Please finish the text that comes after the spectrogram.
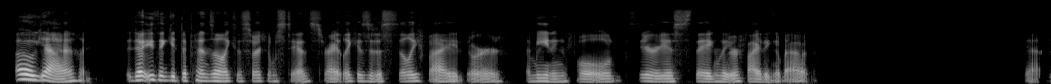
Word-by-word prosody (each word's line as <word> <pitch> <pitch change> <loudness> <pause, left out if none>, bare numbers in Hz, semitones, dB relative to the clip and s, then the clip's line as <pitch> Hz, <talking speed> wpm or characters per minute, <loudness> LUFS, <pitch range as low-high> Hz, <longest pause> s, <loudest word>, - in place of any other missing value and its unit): Oh, 230 -1 +9
yeah. 160 -8 +5 0.6
Don't 200 +2 +7
you 215 - +4
think 190 -2 +1
it 180 - +1
depends 165 -1 0
on, 160 - +6
like, 150 0 +2
the 150 - -9
circumstance? 145 -2 -6
Right? - - 0
Like, 150 +2 -3
is 145 -1 -3
it - - -2
a - - +1
silly 150 +3 -2
fight 75 - -1
or 70 +1 -2 0.2
a - - -10
meaningful, 135 0 -1 0.2
serious 135 -2 -1
thing 135 0 -1
that 130 - +1
you're 140 - +1
fighting 140 -1 -2
about? - - -3 2.1
Yeah. - - -9
145 Hz, 160 wpm, -25 LUFS, 135-160 Hz, 2.1 s, Oh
